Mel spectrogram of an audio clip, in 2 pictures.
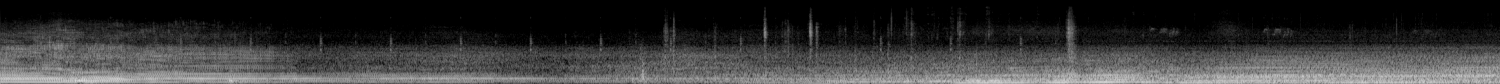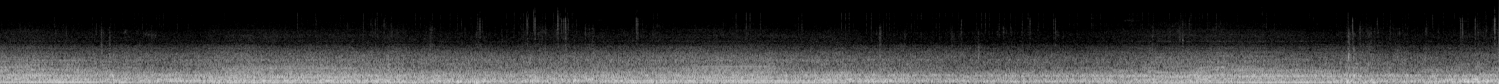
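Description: Car engine and tyre noise heard from inside the cabin while driving, the engine note shifting up and down in pitch every few seconds.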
